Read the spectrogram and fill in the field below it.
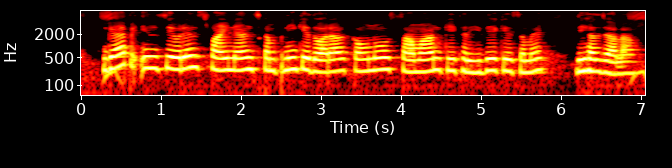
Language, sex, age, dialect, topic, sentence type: Bhojpuri, female, 25-30, Southern / Standard, banking, statement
